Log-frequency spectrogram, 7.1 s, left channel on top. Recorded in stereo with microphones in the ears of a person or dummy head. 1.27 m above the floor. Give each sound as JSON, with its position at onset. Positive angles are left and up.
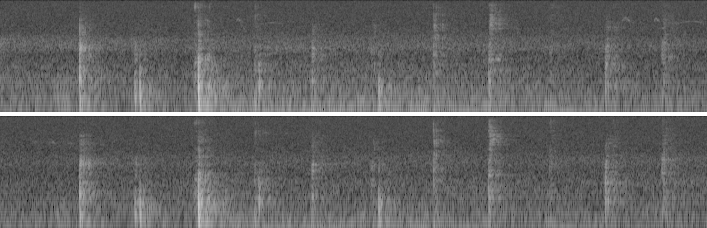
{"t": 0.8, "sound": "footsteps", "side_deg": 35, "distance_m": 1.5}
